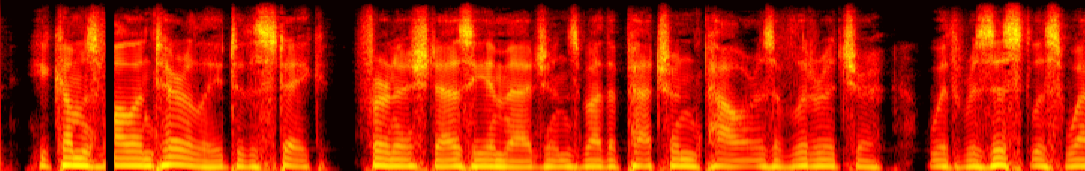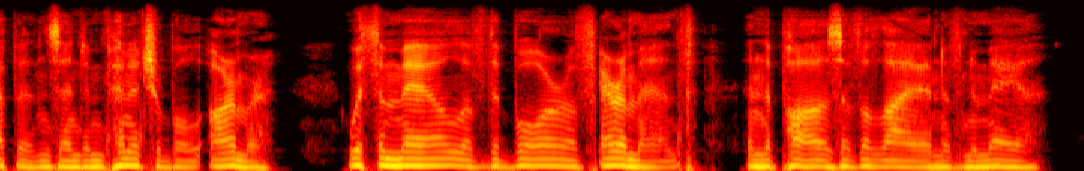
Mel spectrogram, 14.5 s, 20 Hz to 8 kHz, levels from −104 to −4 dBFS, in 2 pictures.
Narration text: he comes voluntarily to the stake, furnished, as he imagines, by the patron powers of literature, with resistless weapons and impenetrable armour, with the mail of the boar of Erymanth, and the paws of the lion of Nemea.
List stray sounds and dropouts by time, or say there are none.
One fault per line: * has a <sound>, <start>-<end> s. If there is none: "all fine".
* has a dropout, 0.7-0.8 s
